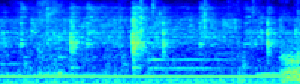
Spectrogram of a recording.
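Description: Quiet background music holding one steady note, with a few small sharp clicks and cracks of crab-leg shells being picked apart by hand.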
